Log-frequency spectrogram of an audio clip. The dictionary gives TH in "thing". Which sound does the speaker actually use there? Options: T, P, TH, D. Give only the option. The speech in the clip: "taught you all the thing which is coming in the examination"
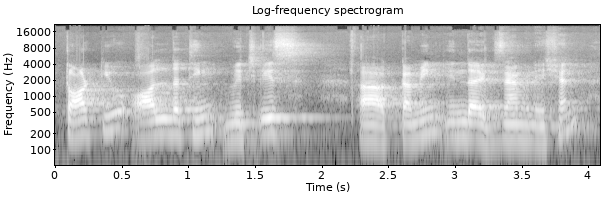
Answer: T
